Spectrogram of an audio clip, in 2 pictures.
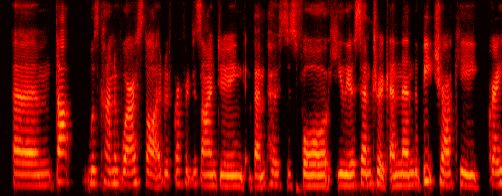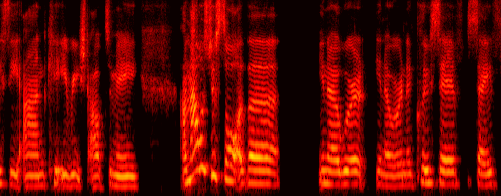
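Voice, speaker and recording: Lively intonation and a fairly quick pace carry a northern English accent over a quiet background. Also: woman. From northern England, Manchester. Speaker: DJ and graphic artist. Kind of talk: casual interview chat. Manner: fast, animated.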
